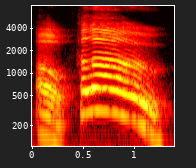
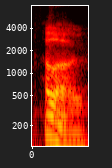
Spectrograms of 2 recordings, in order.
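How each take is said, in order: First: High, loud, slow drawn-out hello; passionate hello. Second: Lower, deflated hello; sorrowful hello. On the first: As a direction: greet with big passion. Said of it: "the other way round for me". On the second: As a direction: let the greeting sag with sorrow. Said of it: "that was kinda sorrowful". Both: Shown as a demonstration.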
